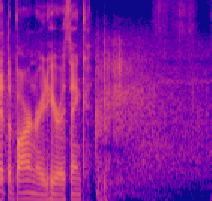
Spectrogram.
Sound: gunshot

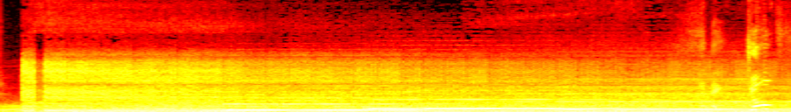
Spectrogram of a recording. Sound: guitar, alarm sounds, the umbral engine is overloading

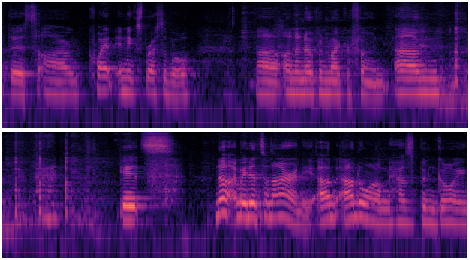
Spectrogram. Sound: laughter

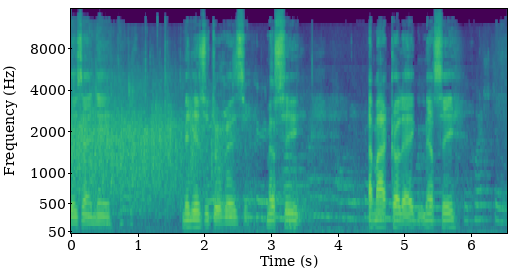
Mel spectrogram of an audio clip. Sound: applause

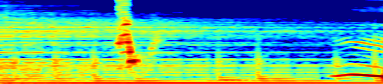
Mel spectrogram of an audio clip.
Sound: Woomy Squeak

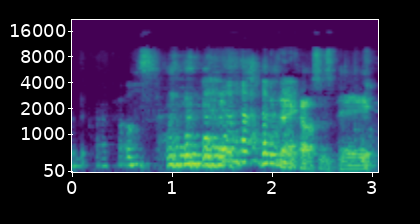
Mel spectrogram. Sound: laughing

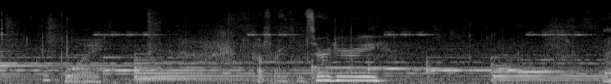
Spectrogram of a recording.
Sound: medical equipment beeps

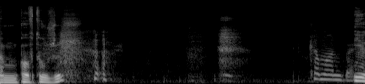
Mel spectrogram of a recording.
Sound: laughter

